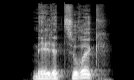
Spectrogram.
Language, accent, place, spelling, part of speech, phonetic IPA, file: German, Germany, Berlin, meldet zurück, verb, [ˌmɛldət t͡suˈʁʏk], De-meldet zurück.ogg
- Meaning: inflection of zurückmelden: 1. second-person plural present 2. second-person plural subjunctive I 3. third-person singular present 4. plural imperative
